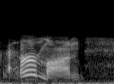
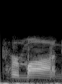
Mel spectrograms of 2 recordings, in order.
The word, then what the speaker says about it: Hermon: It's pronounced Mount Hermon, HDL with a long R, I guess, Hermon.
